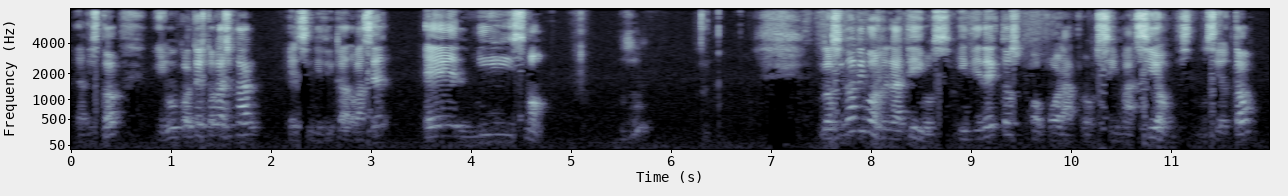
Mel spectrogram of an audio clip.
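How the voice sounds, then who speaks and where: A man's voice: on the high side, very animated, measured pace, pushed and bright. A man teaching a grammar lesson, repeating key terms and checking in constantly with short questions to his students.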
